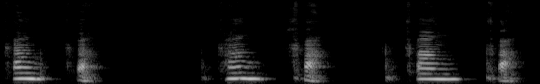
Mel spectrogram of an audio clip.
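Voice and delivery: CANCA with a strong puff of breath after each k; loud CANCA, k released with a rush of air; aspirated K. Shown as a demonstration.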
